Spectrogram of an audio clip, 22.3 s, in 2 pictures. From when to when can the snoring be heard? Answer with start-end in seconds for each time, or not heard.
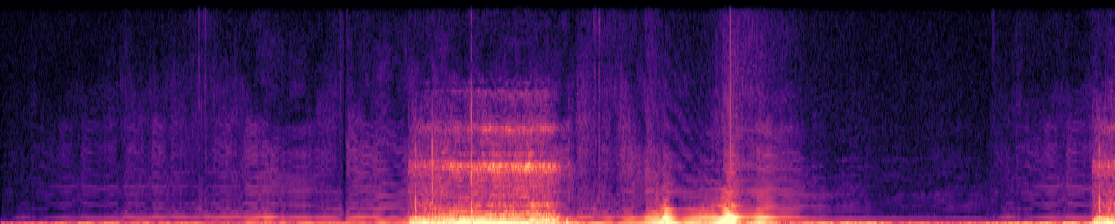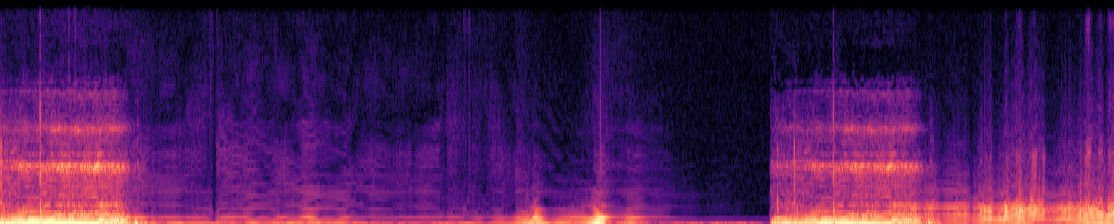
4.0-5.8, 10.9-12.7, 18.9-20.6.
